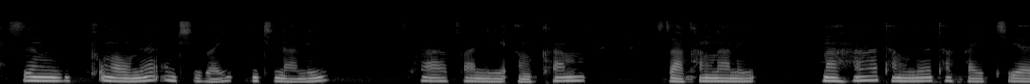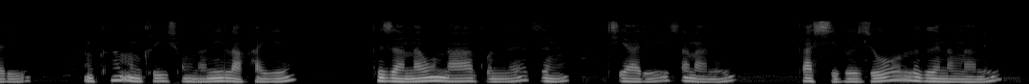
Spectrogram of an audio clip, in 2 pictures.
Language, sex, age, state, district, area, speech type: Bodo, female, 45-60, Assam, Baksa, rural, spontaneous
